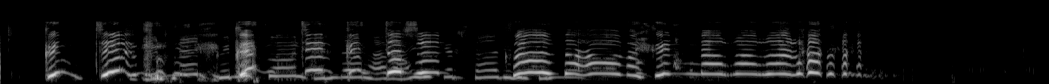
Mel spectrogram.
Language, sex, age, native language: Icelandic, female, 15, Icelandic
